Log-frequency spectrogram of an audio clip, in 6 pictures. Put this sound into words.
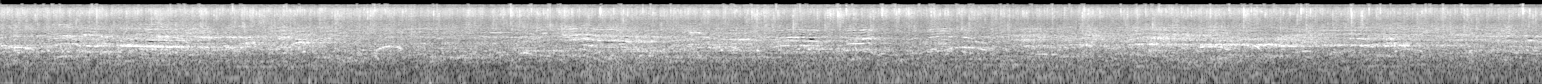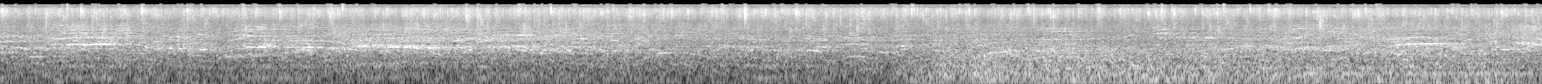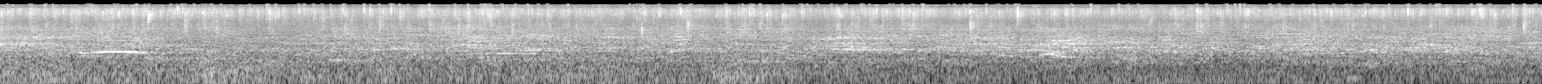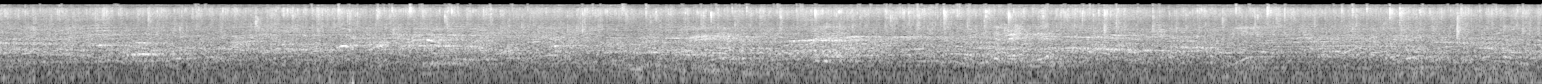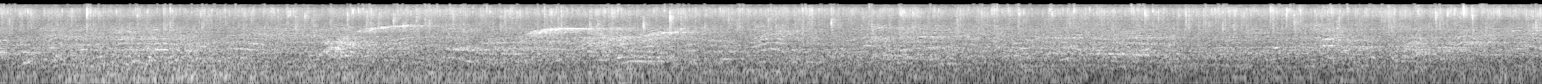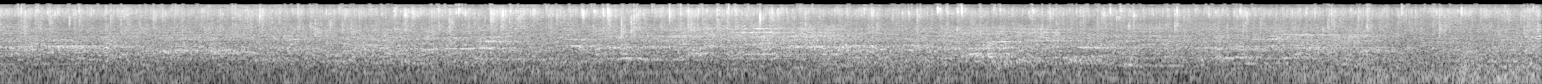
Amb - Pluja i nens
This is a recording of a rainy day, and a lot of children shouting at the distance.
child, rain, shouts, storm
